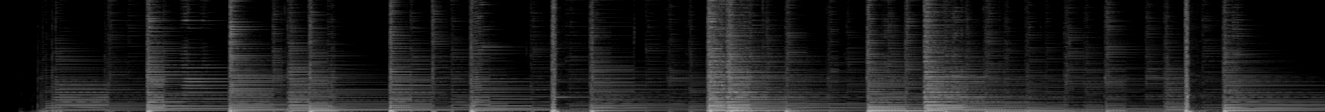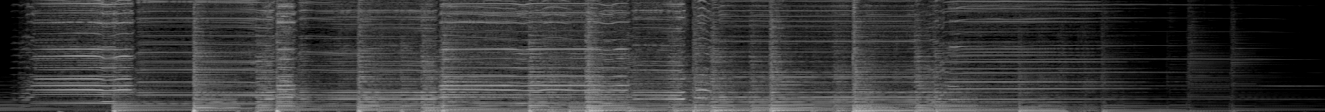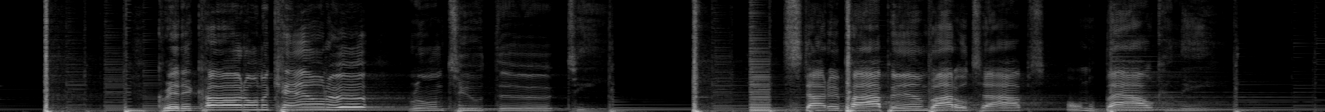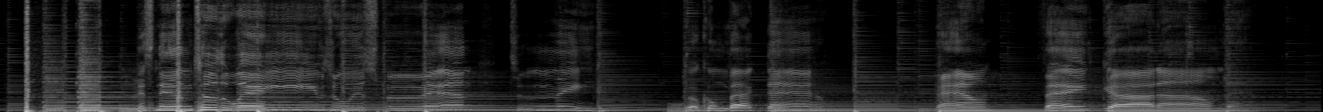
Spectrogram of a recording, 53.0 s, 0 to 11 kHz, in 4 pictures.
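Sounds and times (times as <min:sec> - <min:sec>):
acoustic guitar strumming chords: 0:00.4 - 0:52.9
harmonica melody: 0:13.4 - 0:26.6.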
